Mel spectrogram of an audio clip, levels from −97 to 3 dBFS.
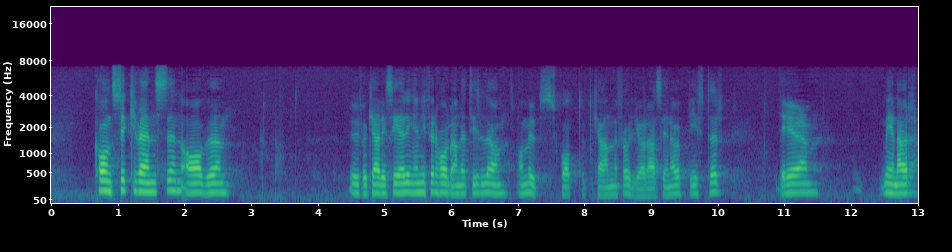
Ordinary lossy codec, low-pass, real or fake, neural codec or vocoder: none; 7.2 kHz; fake; codec, 16 kHz, 0.8 kbps, ZipCodec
